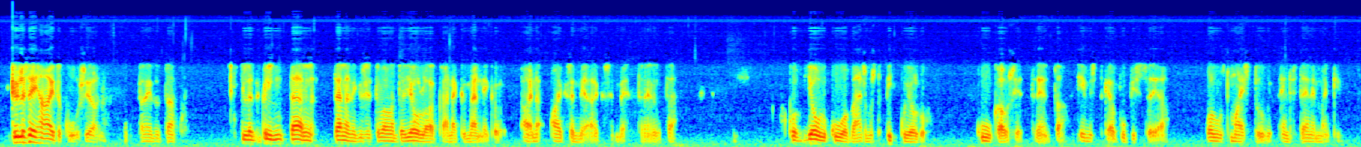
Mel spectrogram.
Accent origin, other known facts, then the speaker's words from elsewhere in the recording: Rovaniemi, Lapland, Finland; now in London, United Kingdom; minä olen Rovaniemeltä kotoisin, niin tota, sanoi, että niin tota, joulupukin paja niin mun lapsuuden kodin vieressä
